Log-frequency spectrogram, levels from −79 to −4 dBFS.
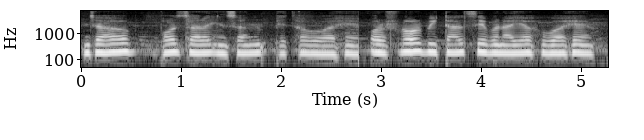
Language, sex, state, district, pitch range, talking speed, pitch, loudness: Hindi, female, Arunachal Pradesh, Papum Pare, 185-200 Hz, 170 wpm, 190 Hz, -18 LUFS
